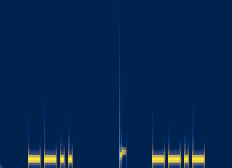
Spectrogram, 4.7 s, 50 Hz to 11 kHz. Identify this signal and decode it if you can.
Morse code, heard as a keyed tone, about 15 wpm, 700 Hz. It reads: Z Q
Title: Single Letters - Rapid-Fire 15wpm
